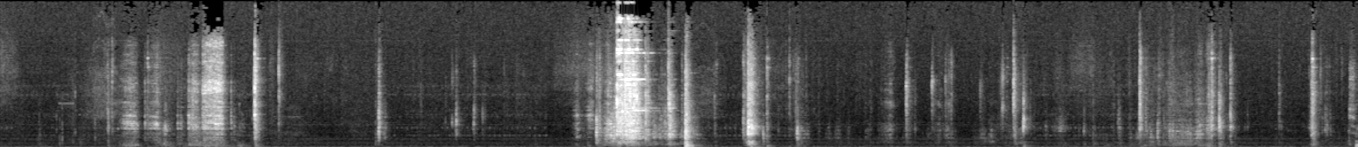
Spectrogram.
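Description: Hands handling and fitting HPI Baja SS suspension parts, a hub carrier being worked onto the front A-arms: scattered clicks, knocks and rubbing of parts against each other. The loudest is a short rustling scrape about eight seconds in.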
